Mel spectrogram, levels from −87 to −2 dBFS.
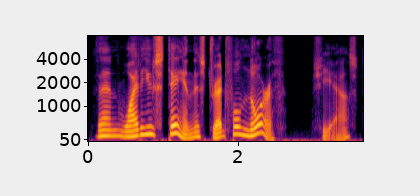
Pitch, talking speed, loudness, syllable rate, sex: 155 Hz, 180 wpm, -17 LUFS, 4.3 syllables/s, male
